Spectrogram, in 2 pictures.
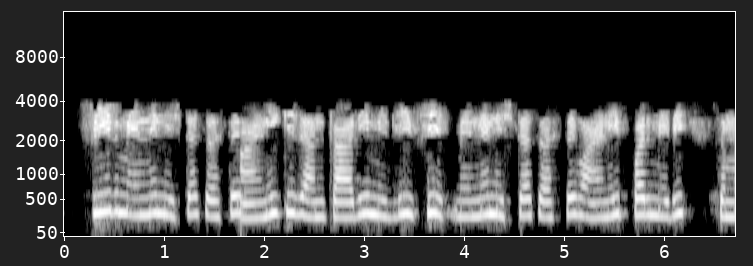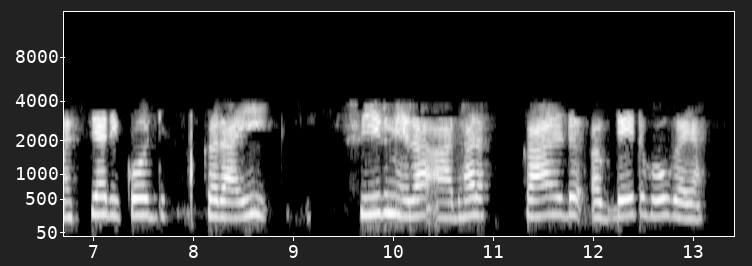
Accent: Roshnar, India; मैं ग्राम रोशनार से हूँ।

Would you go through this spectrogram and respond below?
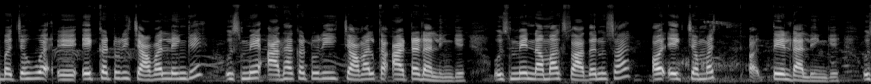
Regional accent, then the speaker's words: Talgaon, Chhattisgarh, India; मैं ग्राम तालगांव से हूँ, जिला बालोद।

